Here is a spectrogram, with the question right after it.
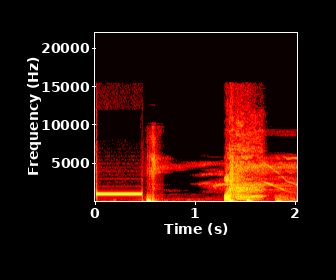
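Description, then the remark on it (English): A joke timer gives one steady, pure electronic beep lasting about half a second, cut off abruptly by a short burst of noise. After a brief lull, a louder, rough noisy sound follows. “The joke timer ran out.”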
